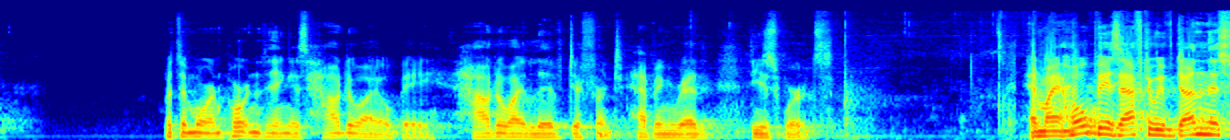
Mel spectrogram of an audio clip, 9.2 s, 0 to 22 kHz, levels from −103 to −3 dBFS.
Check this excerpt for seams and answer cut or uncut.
cut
